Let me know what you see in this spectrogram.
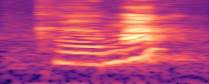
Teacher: A sílaba tônica é o cã. É a penúltima sílaba. Ela é uma paroxítona.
